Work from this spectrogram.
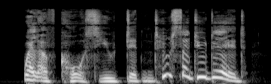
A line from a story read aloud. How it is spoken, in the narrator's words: he blustered indignantly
